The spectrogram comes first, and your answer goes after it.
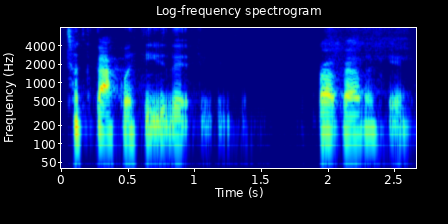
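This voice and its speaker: A woman hosting a podcast in casual chat, gentle and affirming, with halting, searching phrasing. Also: deep voice, steady tone, vocal fry, breathy edge. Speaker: podcast host.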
